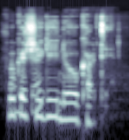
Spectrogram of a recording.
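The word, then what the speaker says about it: Fukushigi no karte (不思議のカルテ): So, our first song, and well, correct me if I'm wrong, is Fukushaki no Karte. How did I say that? – No cart. – Fukushigi no karte.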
